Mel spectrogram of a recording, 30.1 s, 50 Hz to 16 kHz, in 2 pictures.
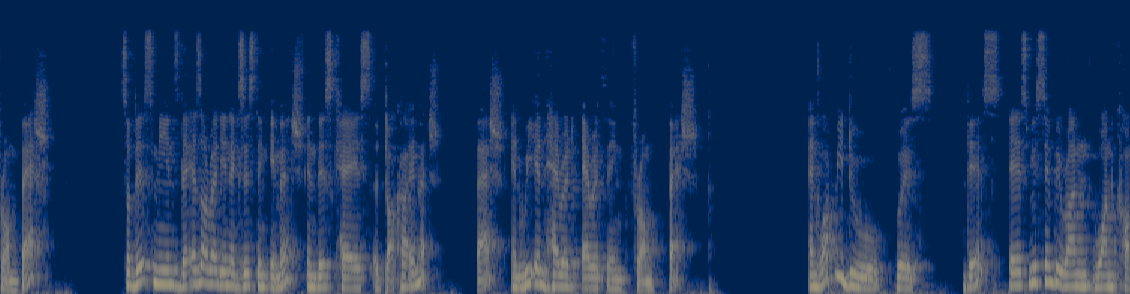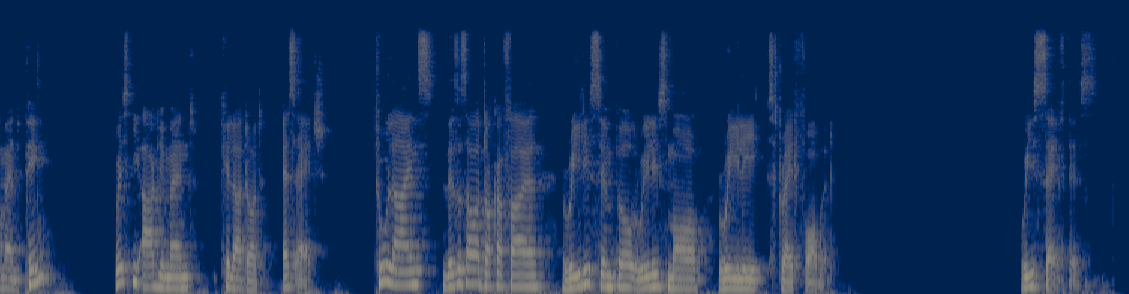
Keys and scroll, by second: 6.0 super+3, 7.0 ctrl+alt+shift+1, 7.3 super+3, 7.3 ctrl+alt+shift+1, 10.8-13.3 typing, 13.7 Return, 14.4 ctrl+b, 14.5-19.2 typing, 18.4 ctrl+l, 20.6-21.4 typing, 28.3 ctrl+alt+shift+1.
